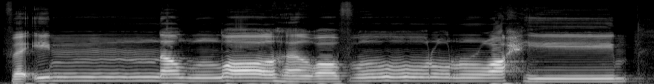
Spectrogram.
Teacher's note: لفظ اللہ موٹا پڑھیے گا کیونکہ اس سے پہلے نون کے اوپر زبر ہے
